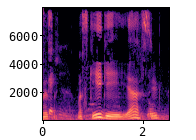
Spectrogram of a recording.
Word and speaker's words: Muskogee: Muskogee, yes. Muskogee.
